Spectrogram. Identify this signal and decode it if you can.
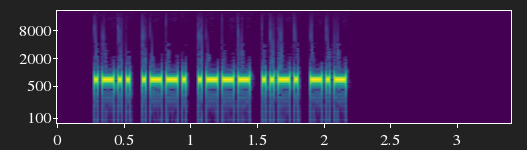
Morse code, heard as a keyed tone, about 42 wpm, 690 Hz. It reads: LPJFK
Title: Code Groups - 5 Letters - 40wpm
